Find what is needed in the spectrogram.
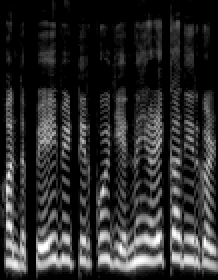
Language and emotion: Tamil, fearful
